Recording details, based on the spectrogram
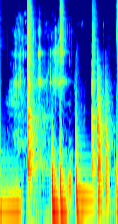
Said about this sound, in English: I poured a strong drink.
